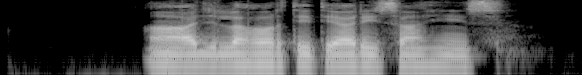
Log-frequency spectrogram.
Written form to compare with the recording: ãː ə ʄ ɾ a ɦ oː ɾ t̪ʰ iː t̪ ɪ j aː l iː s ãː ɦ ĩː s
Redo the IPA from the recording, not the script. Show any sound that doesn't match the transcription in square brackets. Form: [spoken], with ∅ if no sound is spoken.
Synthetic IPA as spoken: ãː ə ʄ [l] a ɦ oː ɾ [t̪] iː t̪ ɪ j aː [ɾ] iː s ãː ɦ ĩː s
